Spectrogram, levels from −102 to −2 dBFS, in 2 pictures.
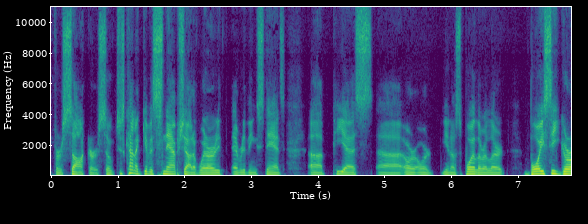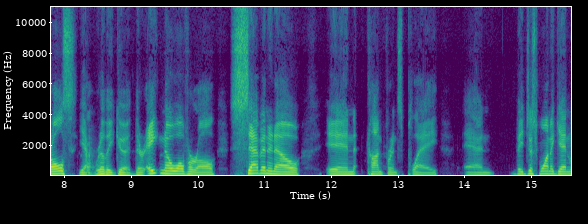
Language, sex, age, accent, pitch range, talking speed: English, male, 30-49, American, 130-150 Hz, 165 wpm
